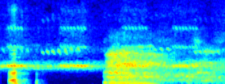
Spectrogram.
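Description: Crickets chirp in a steady, shrill trill throughout, with a brief gap early on, joined by a few low croaking calls like frogs in the background. No one speaks.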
